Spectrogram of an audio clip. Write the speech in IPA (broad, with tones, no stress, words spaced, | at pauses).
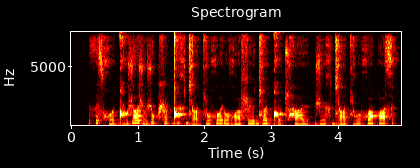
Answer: θi˦sχʷɛ˩ɪ̯ɡ͡ǃe˩ʊ̯ ʒɐː˥ʒø˩ ʒo˥pʂø˦ ɡ͡ǃɪː˥xd͡ʑɐː˩ t͡ɕu˨χʷɐ˦ɪ̯ɾu˩ʁʷa˨ ʂɪː˦ d͡ʑœ˥ɪ̯ǃʼɪ˨ʈ͡ʂʰa˥ɪ̯ | ʒɪː˨xd͡ʑɐː˩t͡ɕuː˩ χʷa˦qʷɛ˦s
